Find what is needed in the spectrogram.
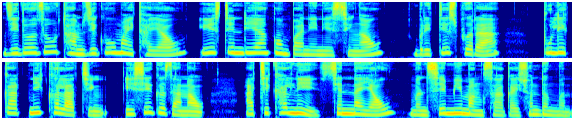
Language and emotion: Bodo, neutral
